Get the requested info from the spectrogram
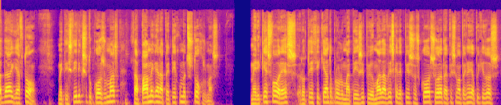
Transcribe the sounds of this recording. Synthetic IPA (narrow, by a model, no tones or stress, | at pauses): nd̪ɐʝɐːft̪o̞ | me̞t̪ist̪iɾiksit̪uko̞zmumɐsθɐpɐme̞ʝɐnɐpe̞t̪ixumet̪u̥st̪o̞xuzmɐ̰s | me̞ɾice̞sfo̞ɾe̞sɾo̞t̪iθiceɐnt̪o̞pɾo̞vlimɐt̪izipio̞mɐðɐvɾiscet̪episisosko̞ɾseo̞lɐt̪ɐepisimɐpe̞xniðʝjɐpuiçeðo̞si̥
